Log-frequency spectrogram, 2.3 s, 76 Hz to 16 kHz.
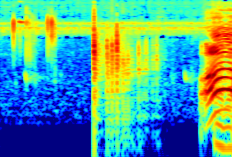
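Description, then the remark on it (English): Dice clatter across a hard table in a quick burst of sharp clicks and rattles that settle after about a second, a stealth check roll that lands a natural 20, followed by a loud voice reacting at the end. “Roll me a stealth.”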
